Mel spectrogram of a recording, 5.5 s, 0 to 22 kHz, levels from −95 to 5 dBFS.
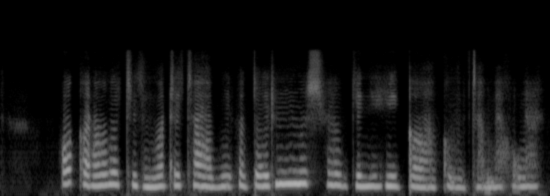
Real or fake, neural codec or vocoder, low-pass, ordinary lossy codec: fake; codec, 16 kHz, 0.5 kbps, FreqCodec, smaller model; none; none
